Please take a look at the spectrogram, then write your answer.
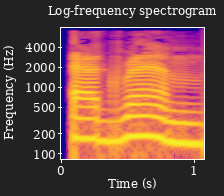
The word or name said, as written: ad rem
